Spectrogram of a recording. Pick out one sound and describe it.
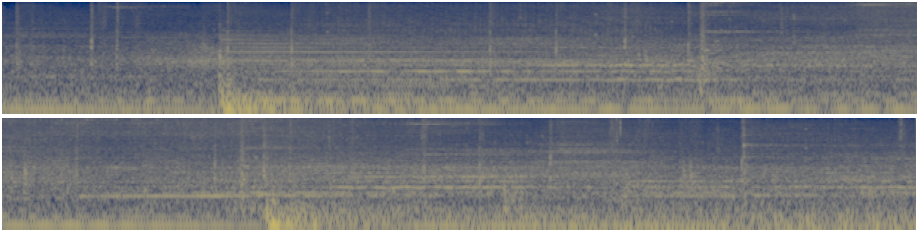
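Footsteps splash on a wet floor.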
